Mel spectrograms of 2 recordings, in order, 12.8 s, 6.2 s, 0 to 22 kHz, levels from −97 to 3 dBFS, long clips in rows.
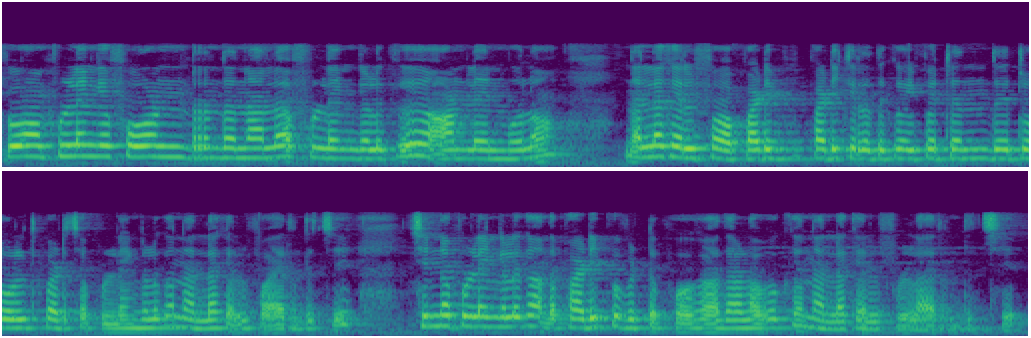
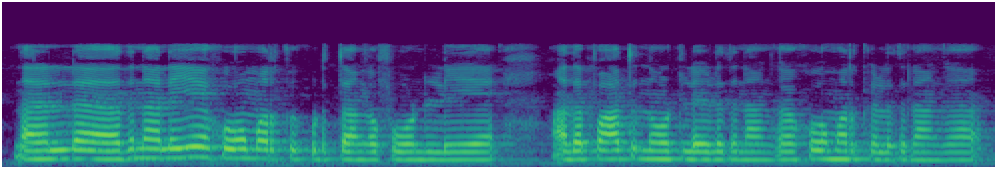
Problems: background sounds at intervals, background conversations at intervals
